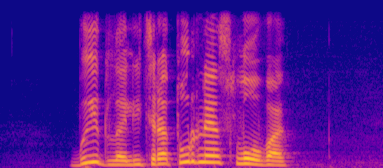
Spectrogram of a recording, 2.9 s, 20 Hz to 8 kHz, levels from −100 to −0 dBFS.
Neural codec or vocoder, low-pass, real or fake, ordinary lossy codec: none; 7.2 kHz; real; none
